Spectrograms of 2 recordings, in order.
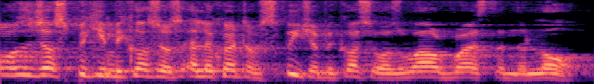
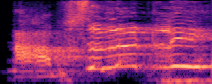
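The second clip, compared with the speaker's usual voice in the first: emphatic shout. Real, not acted. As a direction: shout it out in full agreement. Emphatic agreement.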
